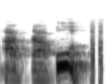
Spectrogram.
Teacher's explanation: la mayor fuerza de voz está en ud, ataúd. Sube la mayor fuerza de voz, entonces automáticamente la separo y la tildo.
